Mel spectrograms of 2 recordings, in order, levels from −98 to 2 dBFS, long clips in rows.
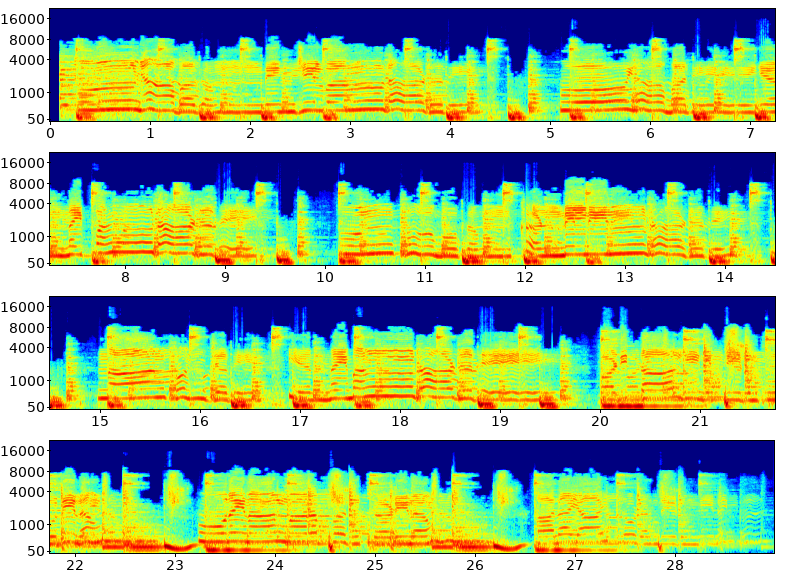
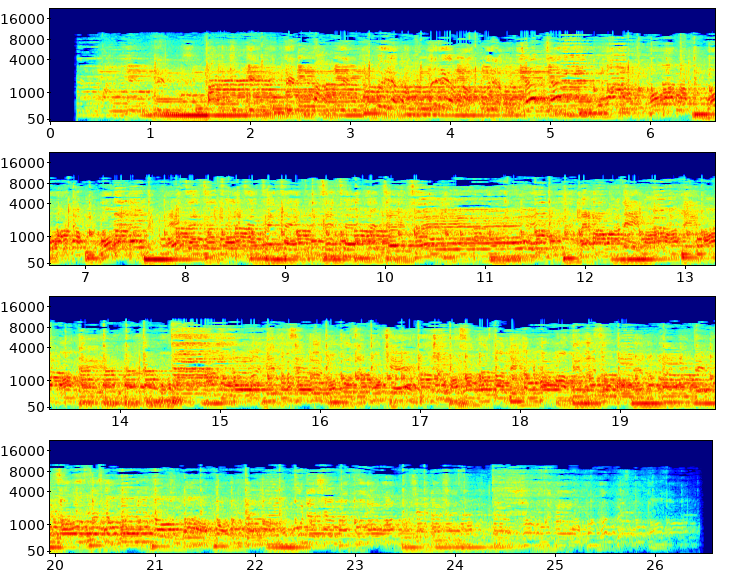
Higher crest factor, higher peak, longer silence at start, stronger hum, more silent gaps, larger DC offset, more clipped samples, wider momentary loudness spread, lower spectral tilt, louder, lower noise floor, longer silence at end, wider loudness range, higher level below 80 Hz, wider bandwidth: about the same, 12 dB vs 12 dB; about the same, 0 dBFS vs 0 dBFS; second, 0.1 s vs 0.3 s; neither; neither; neither; neither; second, 6 LU vs 10 LU; about the same, -4.5 dB/octave vs -4 dB/octave; about the same, -12 LUFS vs -10 LUFS; about the same, -33 dBFS vs -36 dBFS; second, 0.05 s vs 0.35 s; second, 3 LU vs 6 LU; first, -22 dBFS vs -38 dBFS; second, 9.4 kHz vs 10.5 kHz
